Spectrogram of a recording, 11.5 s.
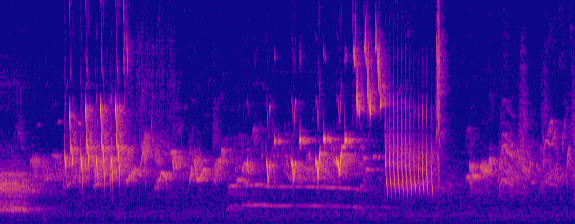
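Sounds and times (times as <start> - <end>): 
common nightingale Luscinia megarhynchos singing rattling trills and whistles: 1.3 - 3.4, 6.0 - 8.8.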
